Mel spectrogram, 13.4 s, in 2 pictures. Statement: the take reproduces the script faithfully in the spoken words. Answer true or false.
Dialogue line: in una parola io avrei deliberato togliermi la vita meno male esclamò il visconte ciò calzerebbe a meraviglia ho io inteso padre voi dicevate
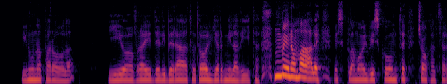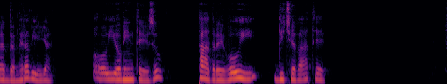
true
